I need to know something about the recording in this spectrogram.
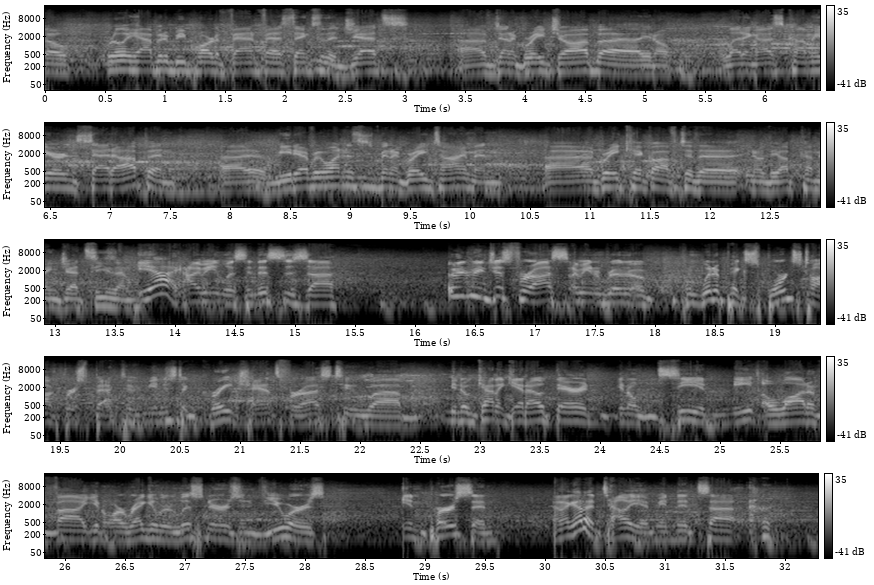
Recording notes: WST LIVE at Fan Fest 2023. They are live from the hockey for all centre for Day 3 of Winnipeg Jets Training Camp for Winnipeg Jets fan fest.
